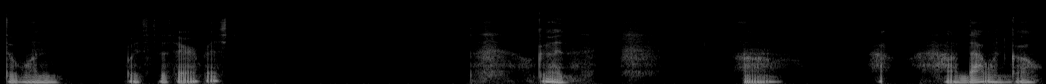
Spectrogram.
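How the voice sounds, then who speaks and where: In an intimate audio roleplay, a man fully voices a tender vampire boyfriend, caring and attentive. His very deep voice is husky, breathy, soft and creaky with fry, and he speaks slowly and tentatively at a steady tone, right up close on a dry microphone with no echo.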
